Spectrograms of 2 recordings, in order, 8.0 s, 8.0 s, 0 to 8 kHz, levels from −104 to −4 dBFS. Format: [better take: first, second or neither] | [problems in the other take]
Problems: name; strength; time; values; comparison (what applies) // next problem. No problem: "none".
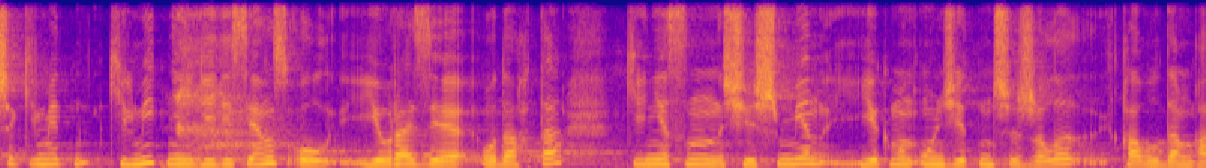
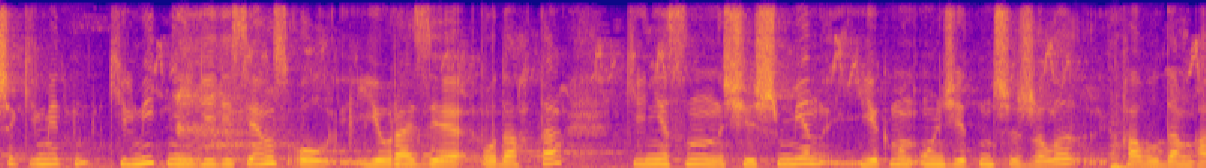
first | background sound (Chirp, tweet); 16 dB below the speech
